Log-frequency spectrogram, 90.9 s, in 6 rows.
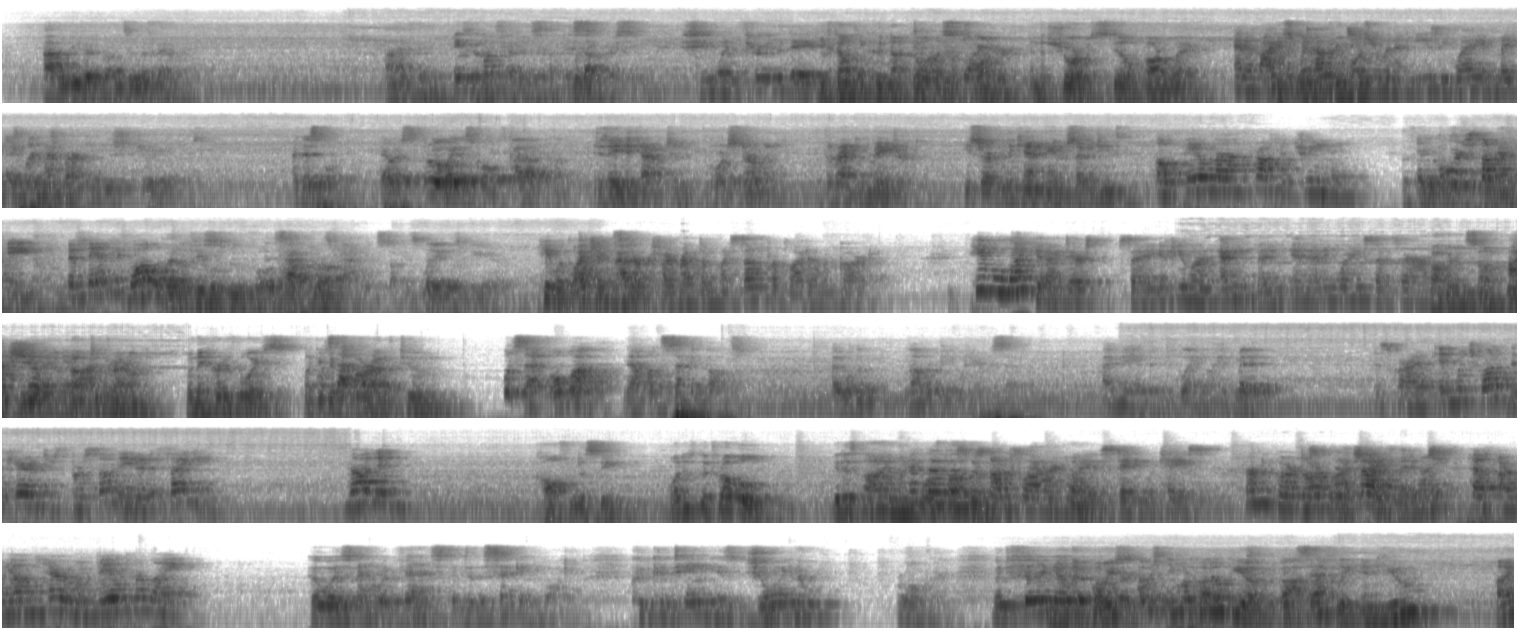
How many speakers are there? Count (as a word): seven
